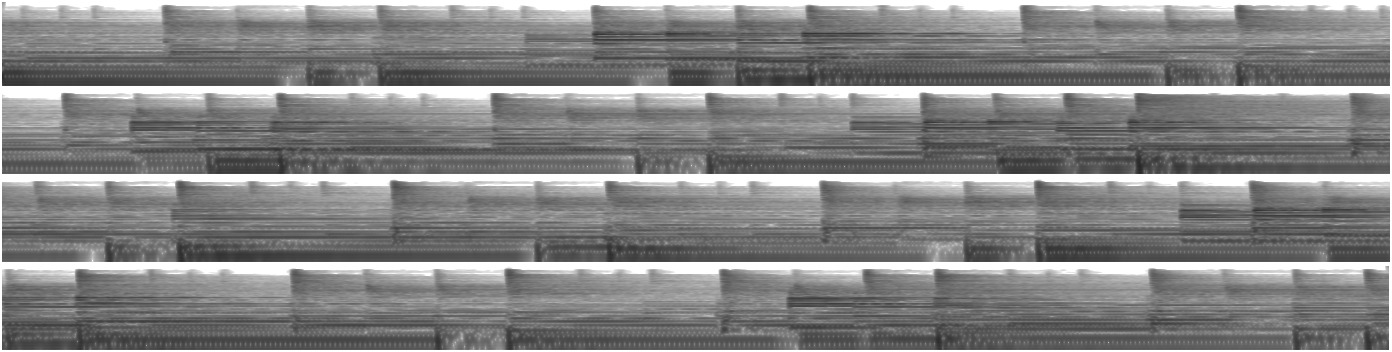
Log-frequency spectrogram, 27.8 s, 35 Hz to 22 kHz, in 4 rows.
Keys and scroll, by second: 0.1 Return.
